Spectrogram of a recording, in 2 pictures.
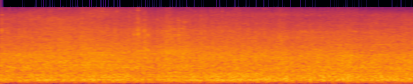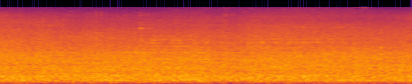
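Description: Busy street-junction traffic, motorbikes and cars passing continuously in a steady din of engines and tyres.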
